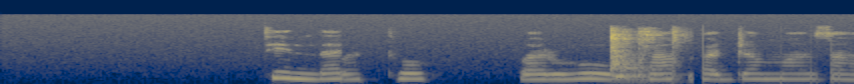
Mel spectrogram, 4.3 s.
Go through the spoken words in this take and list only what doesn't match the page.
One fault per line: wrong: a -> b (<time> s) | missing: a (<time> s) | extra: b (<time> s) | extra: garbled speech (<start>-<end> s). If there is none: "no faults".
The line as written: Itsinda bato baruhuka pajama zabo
no faults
